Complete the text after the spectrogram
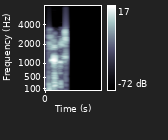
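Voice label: Raleigh Police Special Operations Tactical, p25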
